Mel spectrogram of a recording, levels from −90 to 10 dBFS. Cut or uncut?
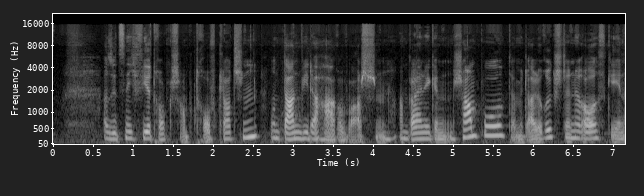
cut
